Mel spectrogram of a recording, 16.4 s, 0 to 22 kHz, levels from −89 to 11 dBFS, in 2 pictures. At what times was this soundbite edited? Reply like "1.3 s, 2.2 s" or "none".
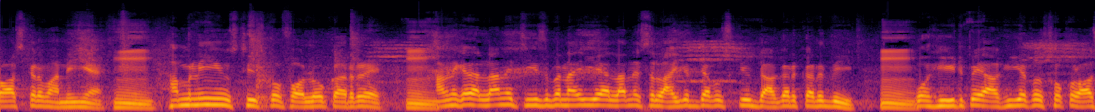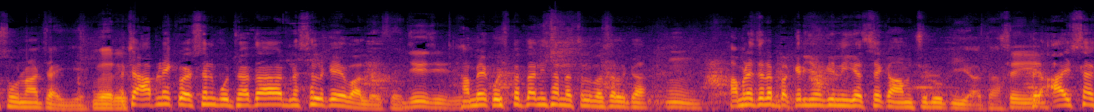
9.1 s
